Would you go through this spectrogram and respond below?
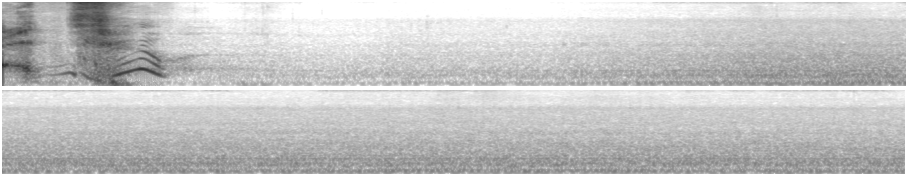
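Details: Deliberately induced sneeze by someone feeling stuffy: a single sharp, explosive sneeze, then quiet room noise.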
